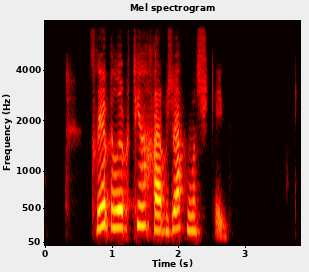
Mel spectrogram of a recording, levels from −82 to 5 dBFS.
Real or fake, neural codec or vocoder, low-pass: fake; codec, 16 kHz, 0.5 kbps, FreqCodec, larger model; 7.2 kHz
